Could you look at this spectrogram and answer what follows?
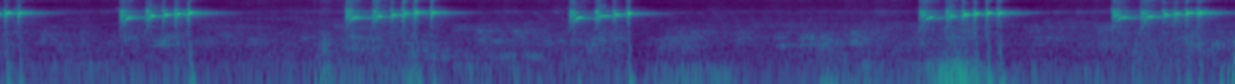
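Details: A sunbird's song used to challenge other birds, including white-rumped shamas, into singing: five high, piercing phrases of quick ascending notes separated by irregular gaps of one to two seconds, faint low thump near the end.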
